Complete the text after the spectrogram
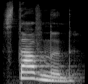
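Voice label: "ставныд", Komi, female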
